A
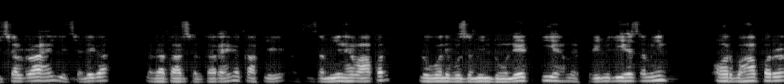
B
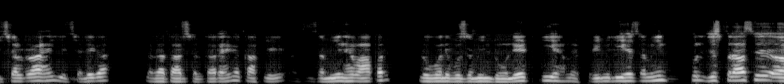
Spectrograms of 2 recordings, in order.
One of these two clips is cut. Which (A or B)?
B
